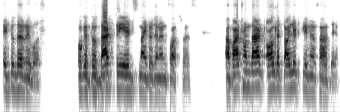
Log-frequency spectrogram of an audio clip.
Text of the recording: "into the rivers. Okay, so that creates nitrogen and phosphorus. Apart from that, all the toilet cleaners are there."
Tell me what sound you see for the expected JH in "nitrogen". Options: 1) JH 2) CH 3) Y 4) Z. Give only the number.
1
